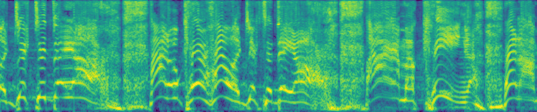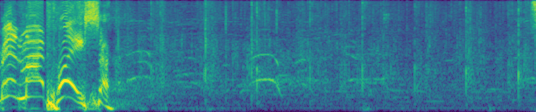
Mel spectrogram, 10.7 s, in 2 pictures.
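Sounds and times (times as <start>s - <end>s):
speech: 0.0s - 6.6s
audience clapping hands: 5.9s - 10.7s.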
